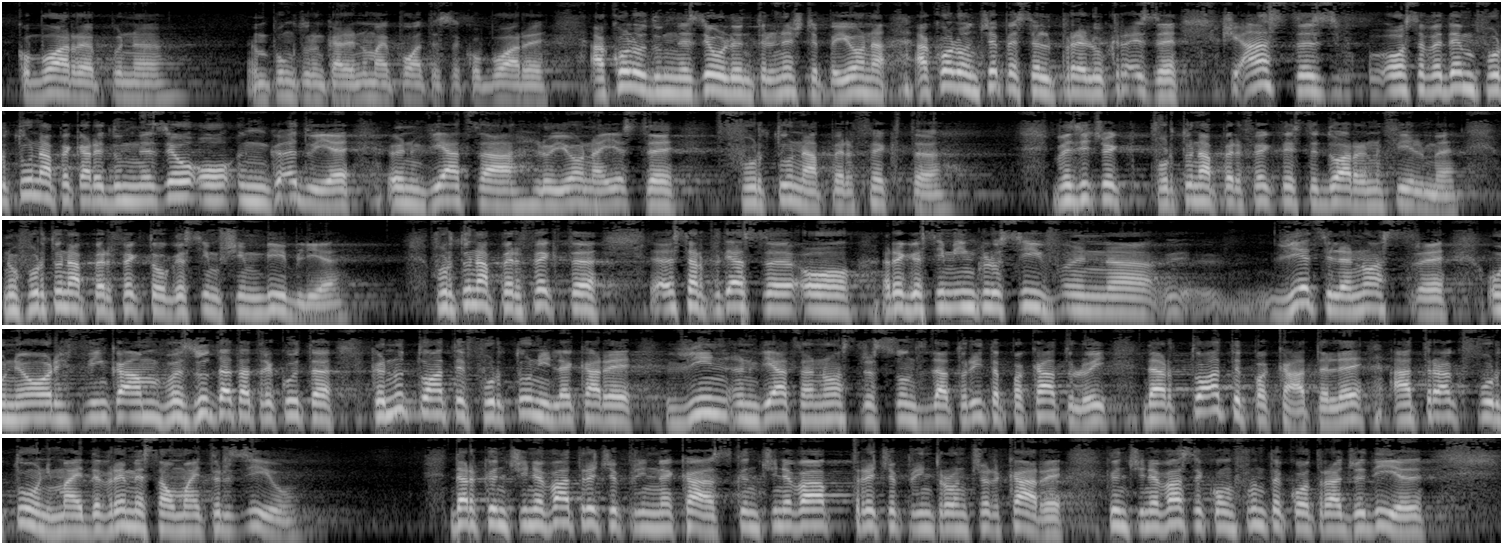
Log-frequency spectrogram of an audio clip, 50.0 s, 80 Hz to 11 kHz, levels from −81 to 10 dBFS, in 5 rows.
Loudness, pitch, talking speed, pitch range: -18 LUFS, 165 Hz, 135 wpm, 145-185 Hz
